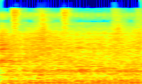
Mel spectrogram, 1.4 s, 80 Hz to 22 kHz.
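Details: Vespa scooter after replacing its roughly three-year-old battery with a HEOMAITO 6MF7L and cleaning a corroded ground connector: starts much better and runs with a quick, even single-cylinder putter and no misses, healthy.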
